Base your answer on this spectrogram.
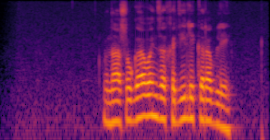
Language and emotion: Russian, neutral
